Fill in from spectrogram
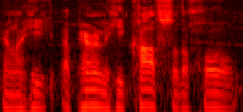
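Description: A man with a lowish voice hosts a casual podcast chat. He is a barber who tells shop stories, swears freely and acts out the quotes with lively energy. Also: a little fast. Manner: swears freely, animated storytelling with acted quotes. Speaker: podcast host.

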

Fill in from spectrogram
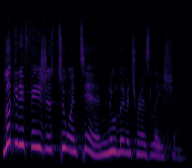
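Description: High-voiced woman preaching. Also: big pitch swings, mellow. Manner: preaching with call-and-response, drawn-out emphasis. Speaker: pastor. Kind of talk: sermon.

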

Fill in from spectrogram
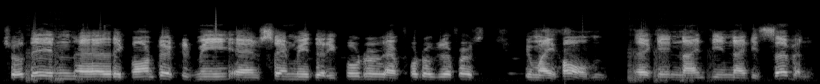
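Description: A man being interviewed, telling his story in a halting way with many fillers and pauses. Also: mid-range voice, flat delivery, sharp tone, muffled recording. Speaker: interview guest. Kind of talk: casual phone interview.

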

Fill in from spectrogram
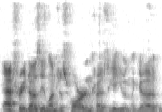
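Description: A man's voice: medium pitch, fairly even intonation, fast, sharp tone, a little hiss or hum. A young man running a tabletop game as game master, narrating with frequent ums and hesitations.

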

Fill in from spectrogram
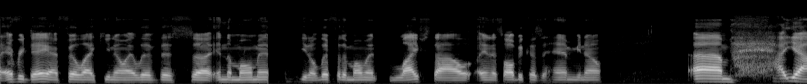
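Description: A man with a smooth, clear voice at a medium pitch co-hosts a casual podcast, recorded dry and close. He talks informally, like chatting with friends, dropping in slangy asides. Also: dry recording. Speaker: podcast co-host.

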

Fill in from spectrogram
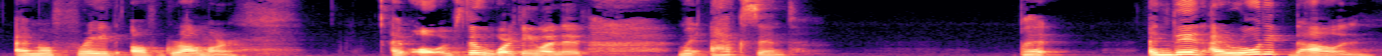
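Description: A woman with a Filipino accent hosting an unscripted podcast into her phone, gently guiding breathing and then talking in a halting way with many restarts. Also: fairly high pitch. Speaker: podcast host.

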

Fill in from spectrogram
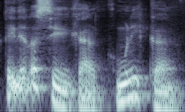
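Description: A middle-aged Brazilian CEO guests on a podcast, animatedly telling stories and often dropping "cara" and "né" in the casual conversation. His voice is fairly low, quick, and creaky, captured on a podcast studio mic.

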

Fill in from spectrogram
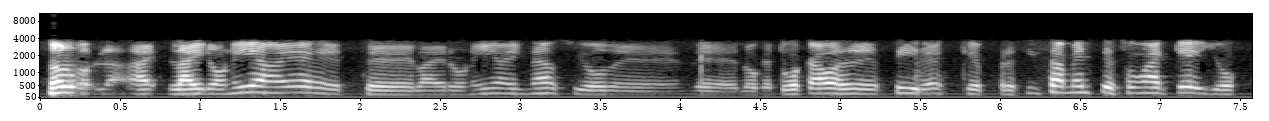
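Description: A man's voice: high-pitched, moderate pace, hardly any pauses. A man with a Puerto Rican accent, a radio panelist giving a pointed, incredulous rebuttal. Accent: Puerto Rican Spanish. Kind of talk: radio talk-show debate. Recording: narrow phone-like radio sound.

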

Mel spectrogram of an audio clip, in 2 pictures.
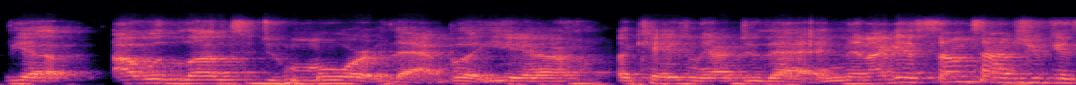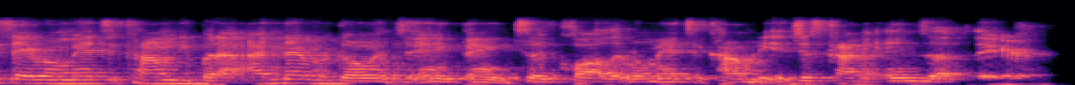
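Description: Low, bright-voiced woman on a roomy video call. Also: fast talker. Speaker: guest author. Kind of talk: casual conversational interview answers. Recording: roomy, distant video-call audio, faint noise.

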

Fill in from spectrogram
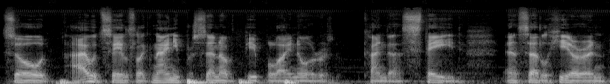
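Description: A man in his thirties from Bosnia and Herzegovina, a guest answering interview questions in a relaxed way with loose, non-native phrasing. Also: sits low, moderate pace. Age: 30s. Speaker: director of operations, guest.

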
